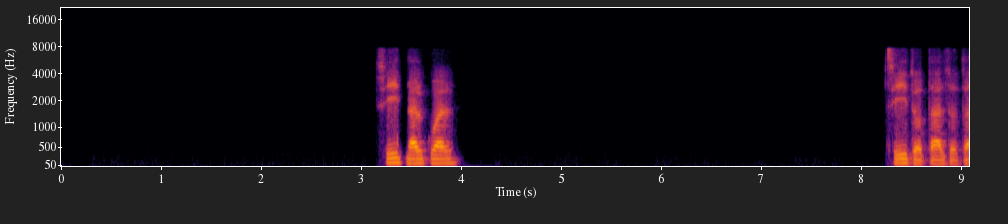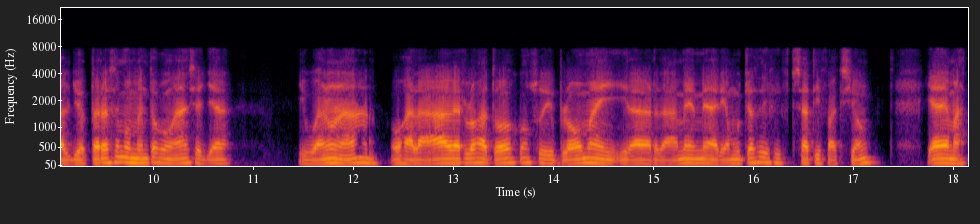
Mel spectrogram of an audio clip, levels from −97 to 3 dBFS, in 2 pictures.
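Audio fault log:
No faults found; the G.722 wideband telephone coding leaves nothing above 7.7 kHz, adds a light hiss in the upper band, and gives a slightly grainier lower band that fits the 48 kbit/s mode.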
